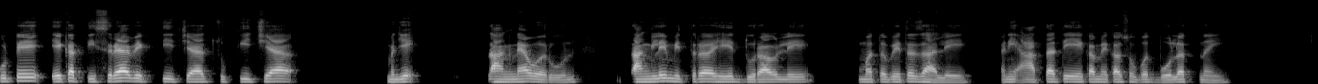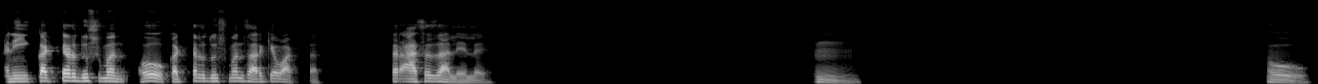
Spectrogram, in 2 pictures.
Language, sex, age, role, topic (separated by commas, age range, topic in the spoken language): Marathi, male, 20-24, guest, मित्रांशी मतभेद झाले तर तुम्ही काय कराल?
